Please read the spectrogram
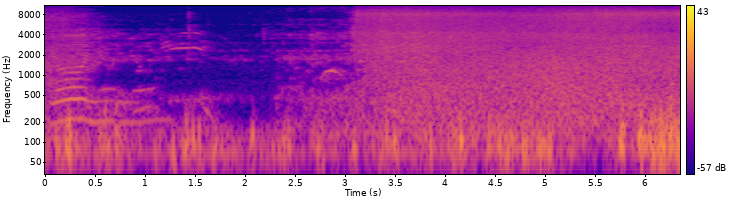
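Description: Surf breaking and washing up a beach, heard through wind on a phone microphone. It is quieter for the first few seconds, then a steady, even rush from about three seconds in.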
